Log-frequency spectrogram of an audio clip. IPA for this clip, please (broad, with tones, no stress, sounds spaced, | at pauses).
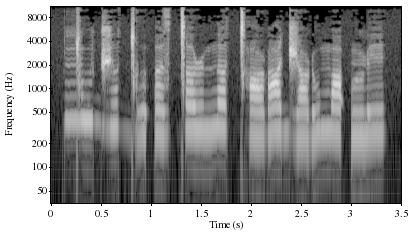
ŋ͡ǀ u˦ d͡ʒ ʊ˧ ɡ͡ǀ ʊ˨˦ ʔ ʌ˨ z ǀ ʌ˧ ɹ n ʌ˧ ǀʰ ɑ˨ ɽ ɑ˧ d͡ʒ ɑ˨ ɽ u˧ m ɒ˧ ʔ ũ˨ ɽ ɪ˧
